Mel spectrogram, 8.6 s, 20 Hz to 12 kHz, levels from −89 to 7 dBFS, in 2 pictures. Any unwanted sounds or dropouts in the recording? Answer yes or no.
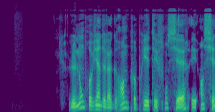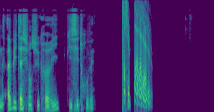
yes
